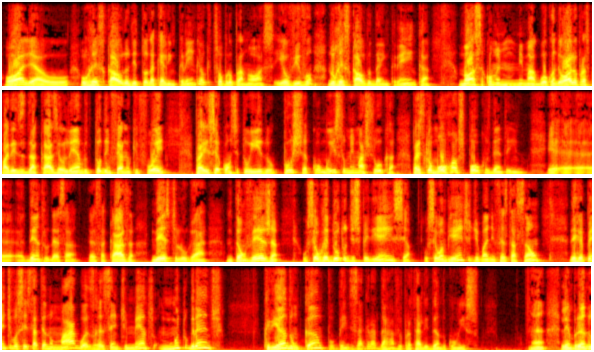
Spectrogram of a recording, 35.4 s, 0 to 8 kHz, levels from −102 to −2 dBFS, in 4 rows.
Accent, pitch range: Brazilian, 110-160 Hz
